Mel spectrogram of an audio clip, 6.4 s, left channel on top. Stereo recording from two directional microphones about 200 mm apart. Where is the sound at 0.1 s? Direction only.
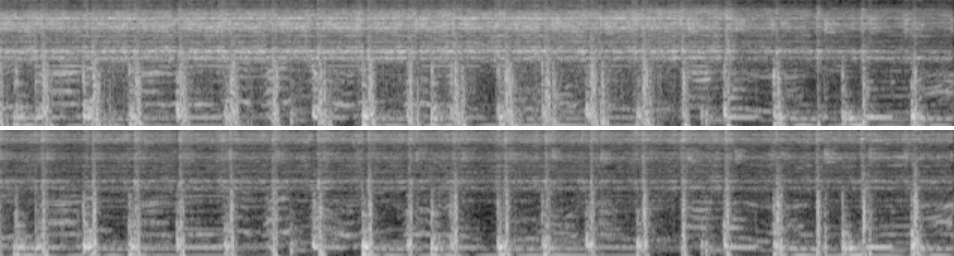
40° right (ahead or behind).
